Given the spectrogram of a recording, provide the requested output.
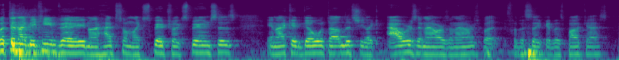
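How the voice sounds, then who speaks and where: Very fast and monotone, with flat intonation, a man speaks amid noticeable background noise and audible room echo. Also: medium pitch for a man. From Romania. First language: Romanian. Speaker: podcast co-host. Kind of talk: casual chat.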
